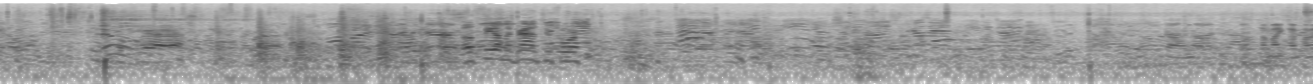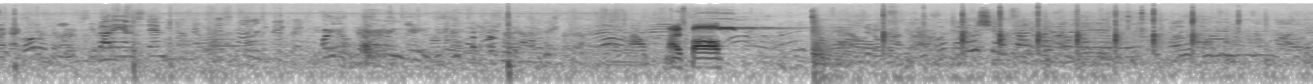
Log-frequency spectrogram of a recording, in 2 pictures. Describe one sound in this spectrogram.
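Players call out to each other across the field.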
